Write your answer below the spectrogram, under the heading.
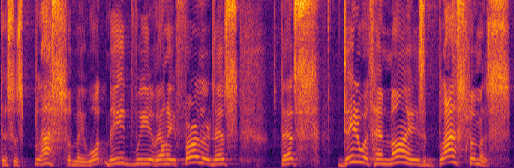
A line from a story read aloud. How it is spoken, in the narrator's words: they cried out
